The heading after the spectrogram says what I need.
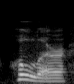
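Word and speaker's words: Hüller: stars German actress Sandra huller so they're the two little dots over the the U in her last name so you want to put that little German accent on that pronunciation um also Stars Milo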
